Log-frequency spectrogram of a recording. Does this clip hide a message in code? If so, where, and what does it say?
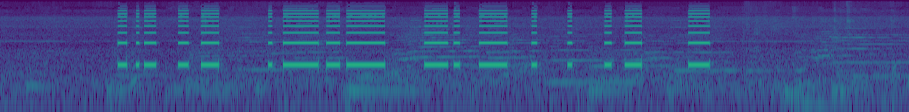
No, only beeps of irregular length, with the noise of a cafe.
